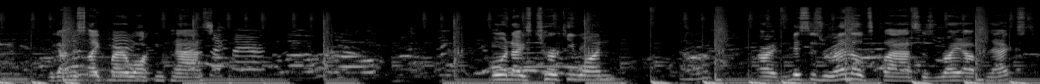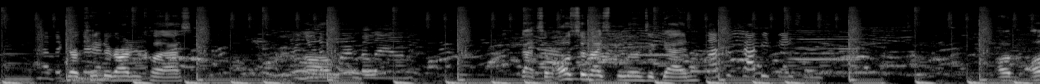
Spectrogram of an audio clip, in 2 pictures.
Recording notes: live at the Norup Thanksgiving Parade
